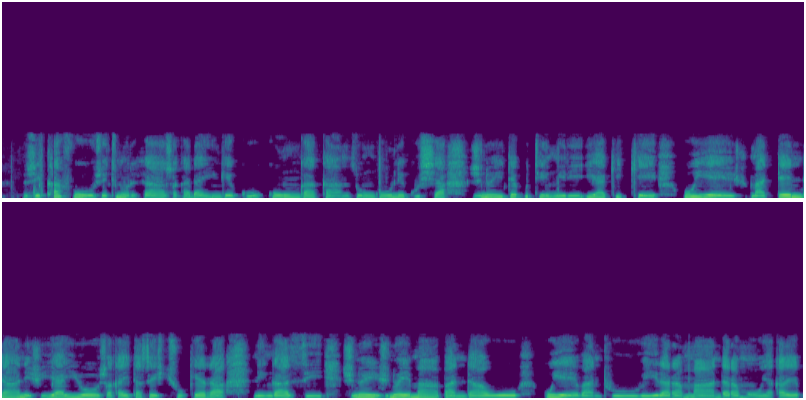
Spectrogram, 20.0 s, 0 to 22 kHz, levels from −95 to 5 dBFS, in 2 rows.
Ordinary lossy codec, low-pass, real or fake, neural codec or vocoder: MP3, 64 kbps; 7.2 kHz; real; none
